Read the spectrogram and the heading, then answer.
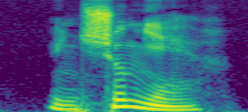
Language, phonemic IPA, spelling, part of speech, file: French, /ʃo.mjɛʁ/, chaumière, noun, Fr-chaumière.ogg
- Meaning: 1. thatched cottage 2. (small rural) cottage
